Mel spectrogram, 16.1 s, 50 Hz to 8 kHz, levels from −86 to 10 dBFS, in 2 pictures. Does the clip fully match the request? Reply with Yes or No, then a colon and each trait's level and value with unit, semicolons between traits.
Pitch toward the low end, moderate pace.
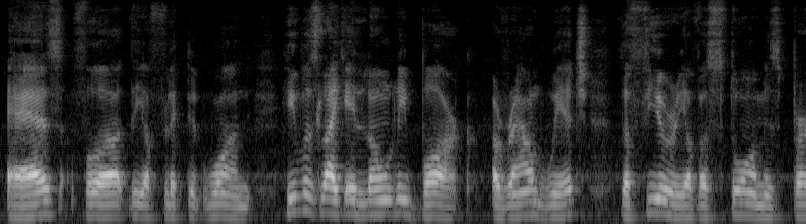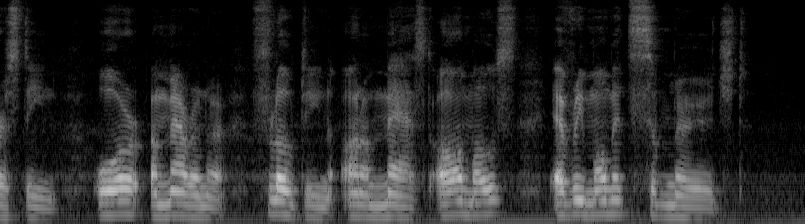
No: low, 120 Hz; slow, 115 wpm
